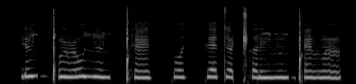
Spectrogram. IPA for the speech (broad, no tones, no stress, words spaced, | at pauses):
ɾʏʎǃʼũ ɭoʎøʎ ǃʰɛ̃ɪ̯kːoɪ̯ kːɛtœǁʰə ɾĩʎũʎǃʼɛ̃ və̃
